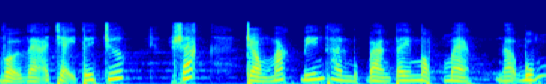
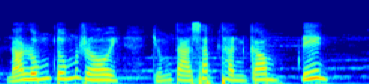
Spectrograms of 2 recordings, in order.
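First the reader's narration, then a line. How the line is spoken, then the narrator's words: Shout. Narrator (Vietnamese): Thầy Lupin la lên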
